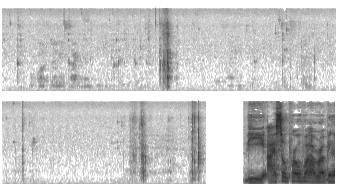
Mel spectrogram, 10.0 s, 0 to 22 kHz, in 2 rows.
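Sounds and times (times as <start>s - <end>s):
liquid dripping: 0.0s - 7.0s.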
